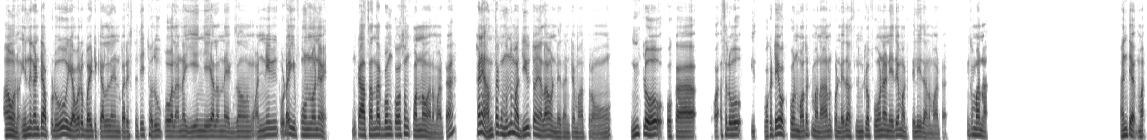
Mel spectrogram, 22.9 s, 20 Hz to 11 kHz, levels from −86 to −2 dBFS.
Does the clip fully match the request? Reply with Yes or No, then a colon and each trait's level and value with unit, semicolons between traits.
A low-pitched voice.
Yes: low, 125 Hz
